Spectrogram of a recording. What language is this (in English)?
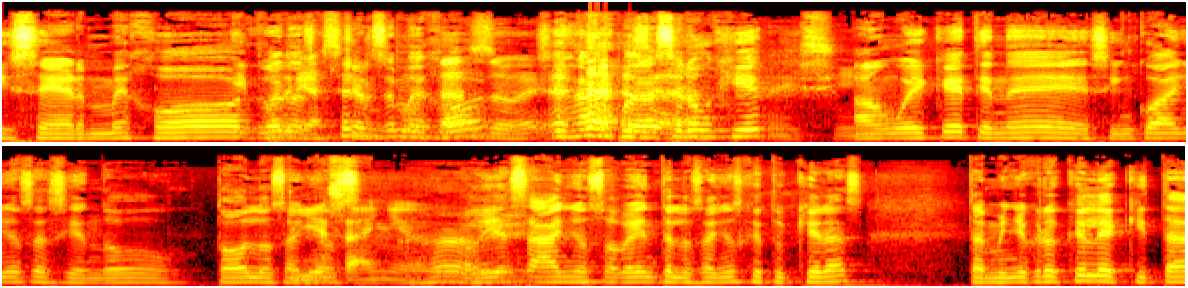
Spanish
